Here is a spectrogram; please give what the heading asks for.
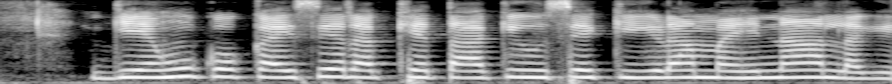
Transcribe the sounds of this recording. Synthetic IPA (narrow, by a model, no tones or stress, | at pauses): ɡeːɦũkokəɪseɾɐkʰːet̪aːkiʊsekiːɽaməɦɪnalɐɡeː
